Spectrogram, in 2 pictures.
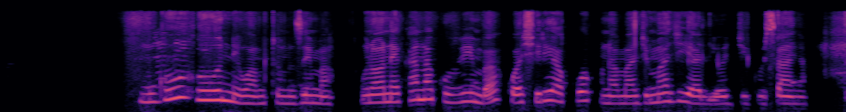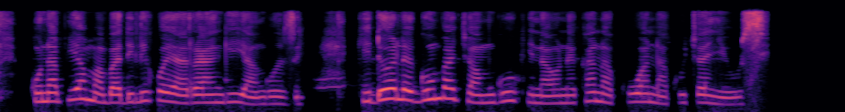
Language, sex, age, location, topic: Swahili, female, 25-35, Nairobi, health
